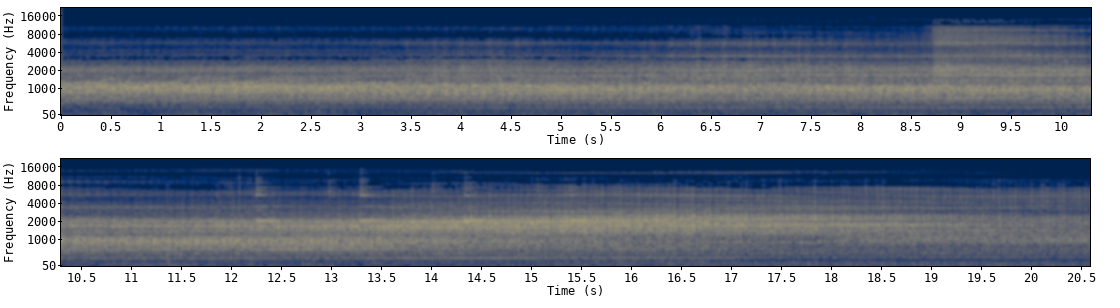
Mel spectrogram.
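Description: A model train locomotive hums and whirs as it rolls slowly along the track.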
